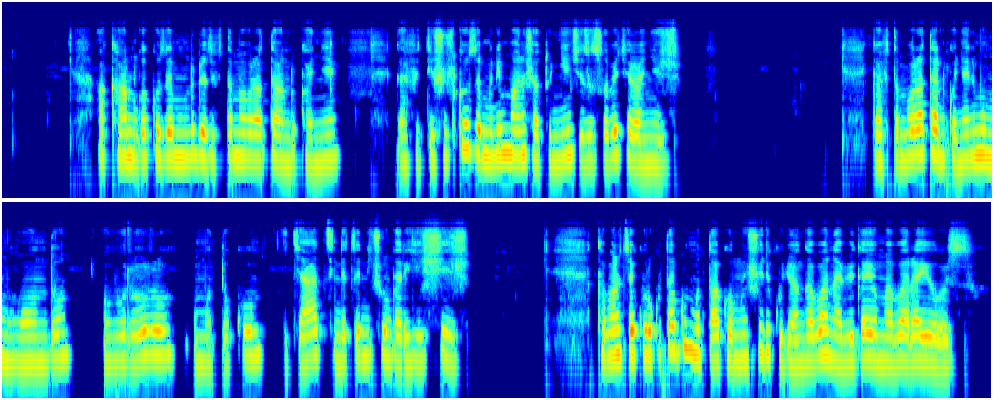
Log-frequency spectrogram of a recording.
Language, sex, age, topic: Kinyarwanda, female, 25-35, education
